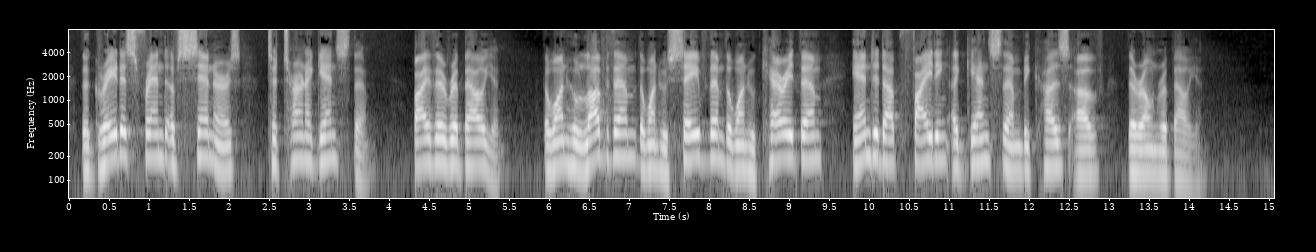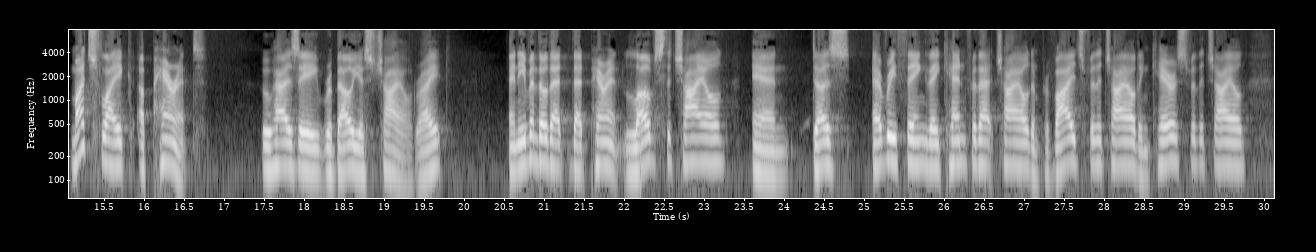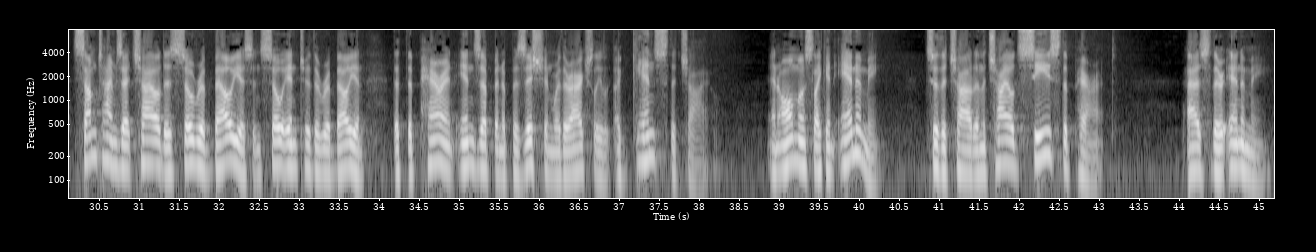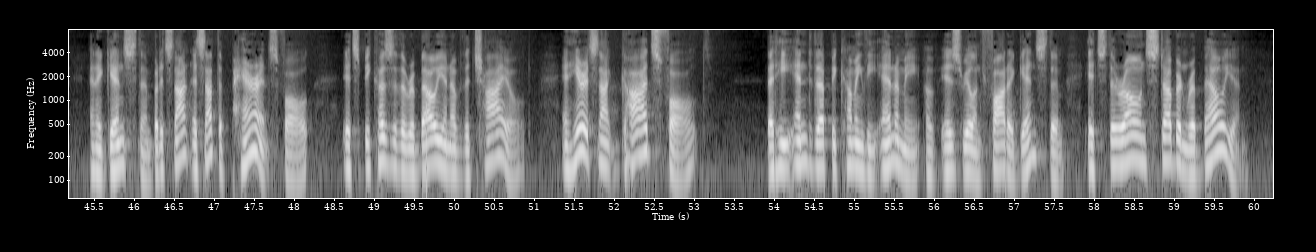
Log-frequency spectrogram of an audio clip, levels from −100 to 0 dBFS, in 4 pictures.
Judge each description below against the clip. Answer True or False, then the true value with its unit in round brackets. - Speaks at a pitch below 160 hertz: True (140 Hz)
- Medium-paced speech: True (160 wpm)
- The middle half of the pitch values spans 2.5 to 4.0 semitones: False (4.6 semitones)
